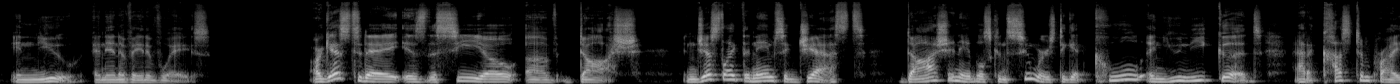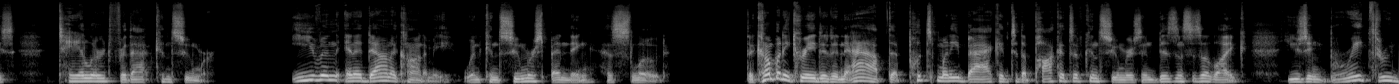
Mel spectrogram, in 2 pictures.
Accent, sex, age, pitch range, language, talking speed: American, male, 40-59, 110-155 Hz, English, 140 wpm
